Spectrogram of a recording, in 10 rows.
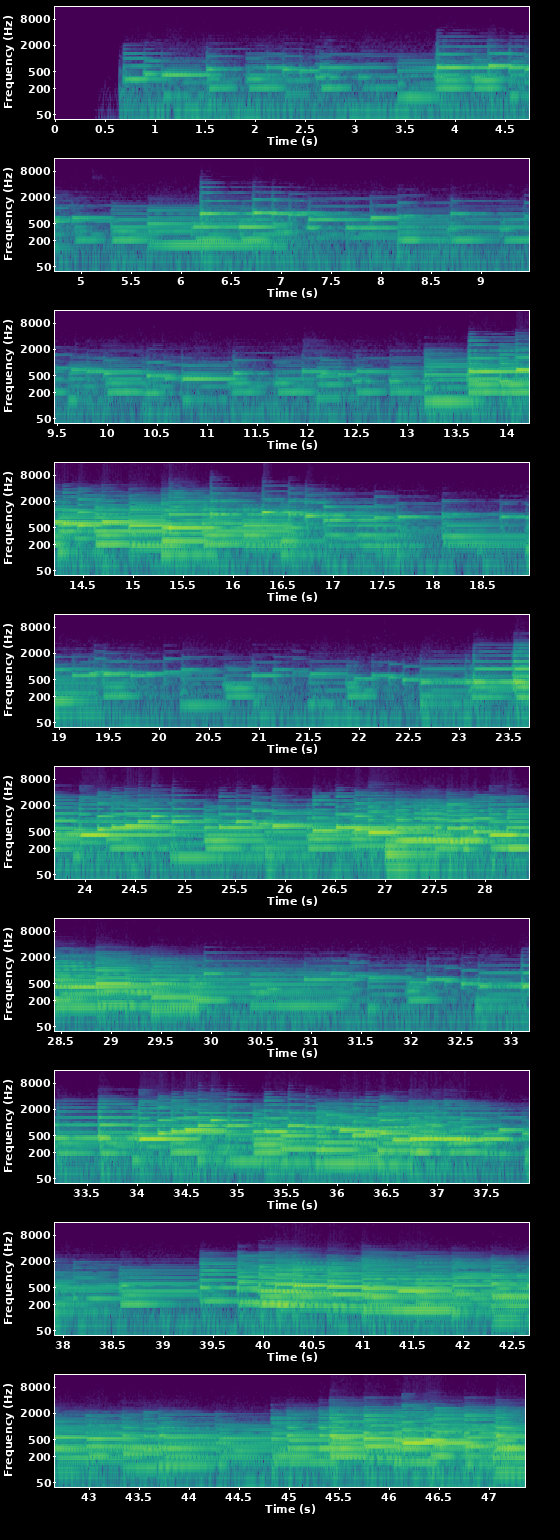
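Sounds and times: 
piano mazurka in C sharp minor: 0.6s - 47.3s.

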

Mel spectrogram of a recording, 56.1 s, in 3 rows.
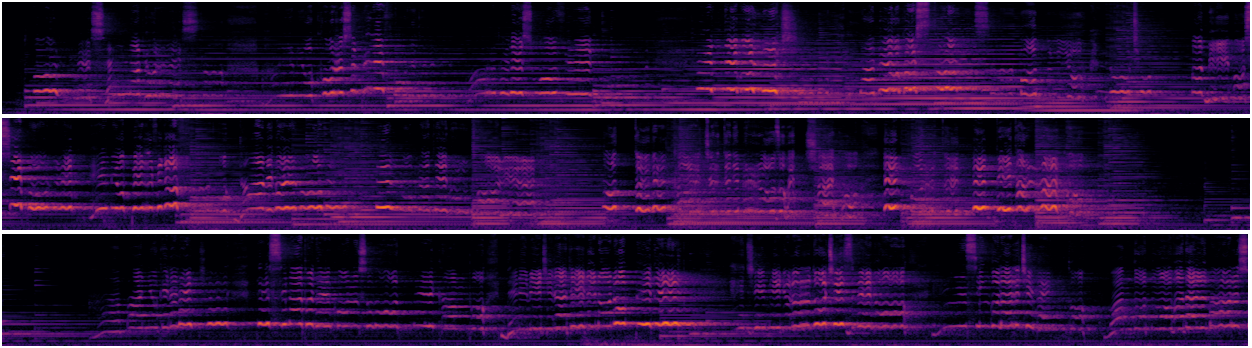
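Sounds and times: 
recitative singing: 0.4s - 36.2s, 39.0s - 56.1s.

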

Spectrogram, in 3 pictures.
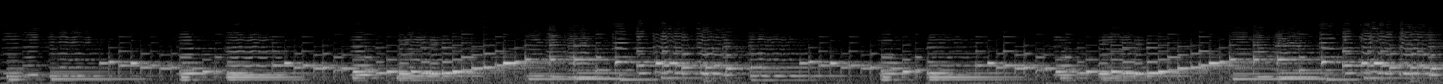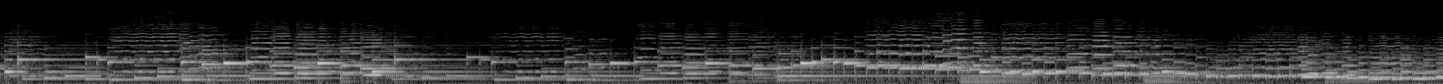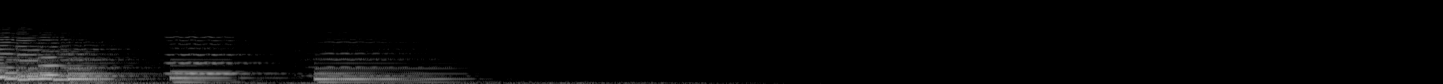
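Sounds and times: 
violin sonata in G: 0.0s - 33.9s.

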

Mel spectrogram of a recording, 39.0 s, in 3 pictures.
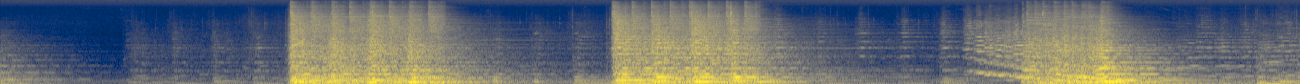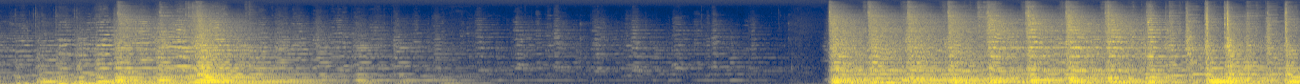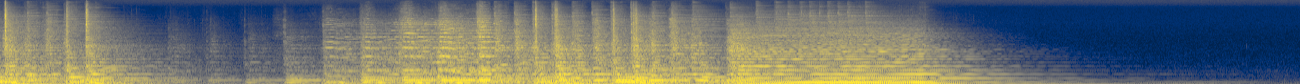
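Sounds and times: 
orchestral sinfonia allegro movement: 0.0s - 0.7s, 2.7s - 8.9s, 9.6s - 18.4s, 21.3s - 36.8s.

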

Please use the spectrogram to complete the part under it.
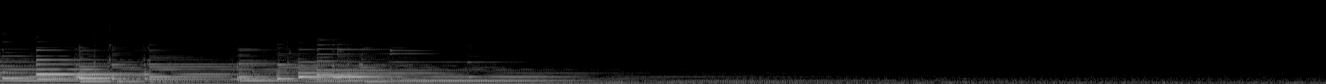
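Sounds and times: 
lute prelude: 0.0s - 7.8s.

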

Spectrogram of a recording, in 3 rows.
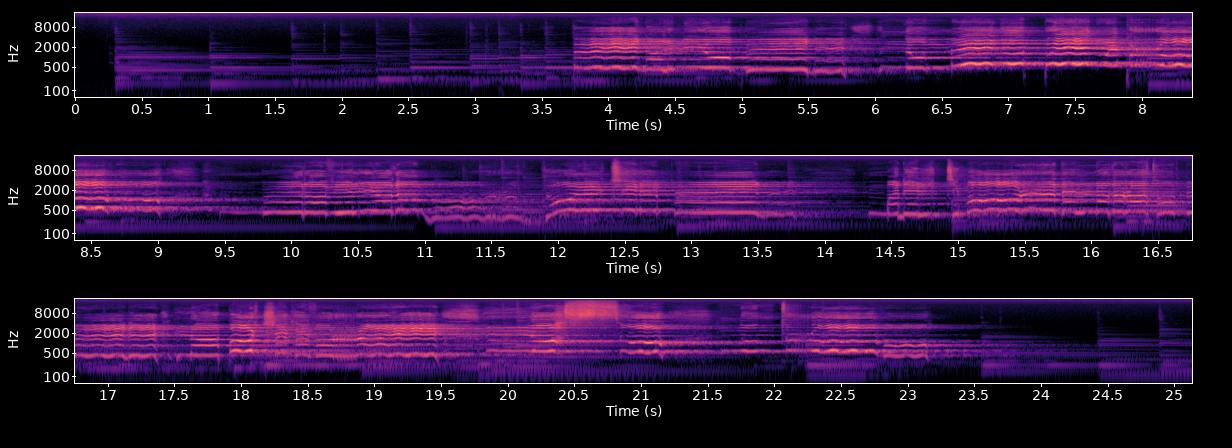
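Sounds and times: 
recitative singing: 3.8s - 23.7s.

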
